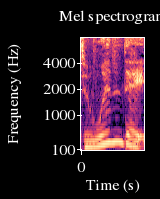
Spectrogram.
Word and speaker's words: Duende: Duende.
